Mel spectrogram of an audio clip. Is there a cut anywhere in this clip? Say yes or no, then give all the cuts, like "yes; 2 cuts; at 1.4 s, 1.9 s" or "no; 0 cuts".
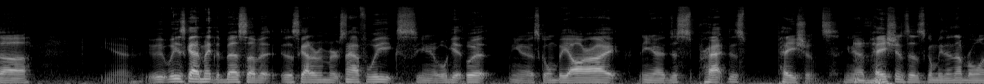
yes; 3 cuts; at 3.5 s, 4.7 s, 6.3 s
